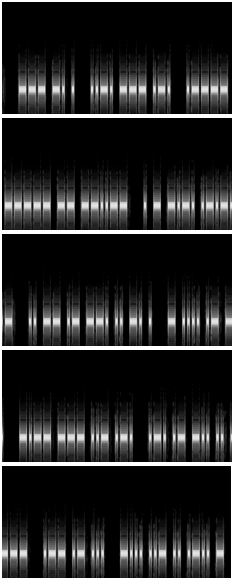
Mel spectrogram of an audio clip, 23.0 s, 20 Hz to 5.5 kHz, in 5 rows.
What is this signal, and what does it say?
Morse code, heard as a keyed tone, about 25 wpm, 600 Hz. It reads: ONE FOR 10M, ETC. IMAGINE THAT YOUR RADIO WAS BUILT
